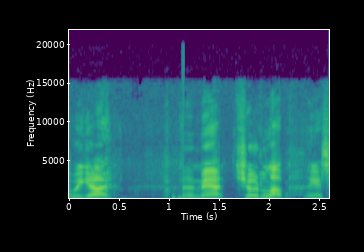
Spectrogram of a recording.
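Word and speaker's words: Chudalup: here you see how we go now mount turtle up that's how you pronounce it there's a huge granite outcrop and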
